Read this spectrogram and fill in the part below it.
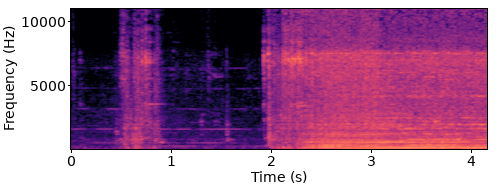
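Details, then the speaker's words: Victa lawn mower: after some clatter it fires and holds one steady high flat-out drone, throttle has no effect; stuck at full revs, something inside suspected of holding it there. "as you can probably hear it's running but no matter what I do with a troll it doesn't adjust anything so there must be something in there which is just having It On full Rev"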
